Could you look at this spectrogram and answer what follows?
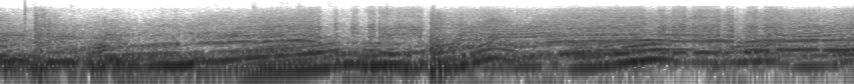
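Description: A Lexus drifting in the CarX Drift Racing video game, its engine revving and wavering up and down in pitch with tire scrub, loud and close throughout with no voices.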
